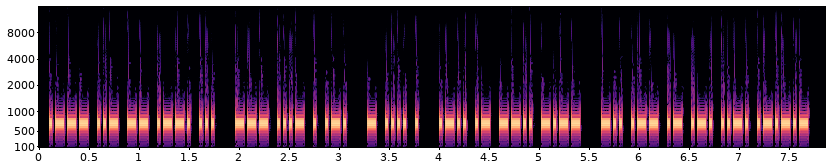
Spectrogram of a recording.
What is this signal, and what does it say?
Morse code, heard as a keyed tone, about 40 wpm, 700 Hz. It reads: JUMPS OVER THE LAZY DWARF.
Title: Pangram Challenge v2 - 40wpm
